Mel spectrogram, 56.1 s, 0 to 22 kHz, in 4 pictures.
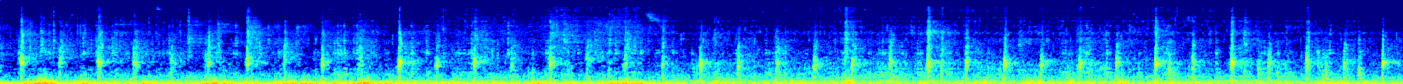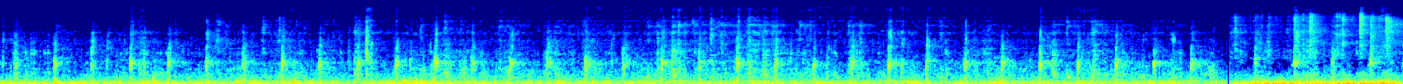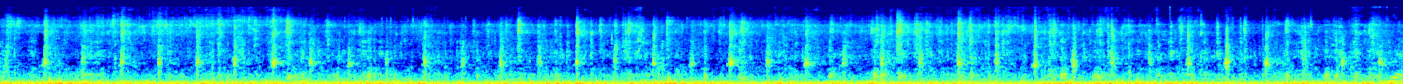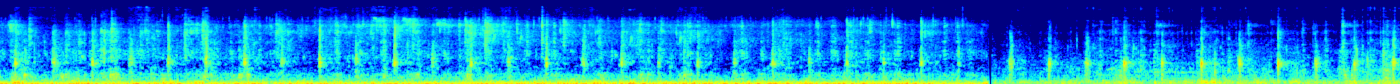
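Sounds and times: horse hooves clip-clopping on road: 0:00.0 - 0:56.0
low rumble: 0:26.3 - 0:52.0.

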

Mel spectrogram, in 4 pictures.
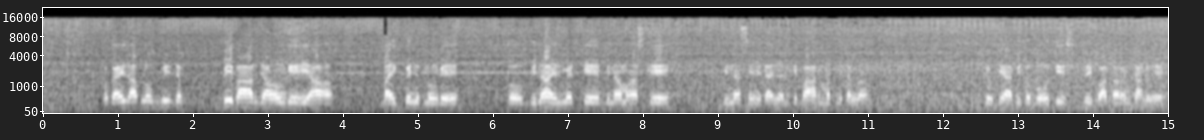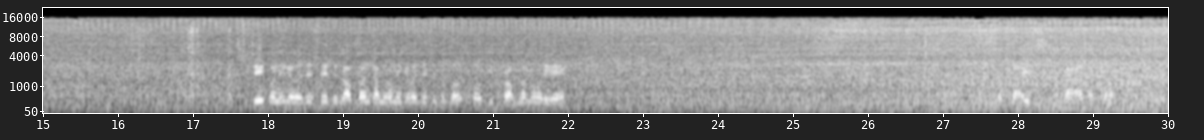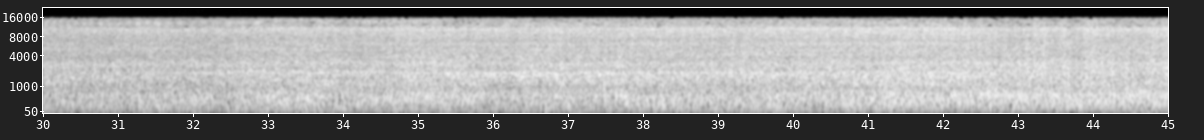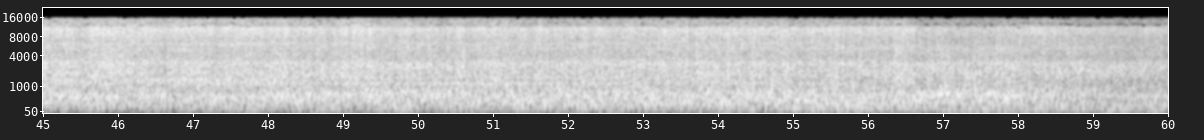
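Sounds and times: motorcycle engine drone: 0:00.0 - 1:00.0
wind rush: 0:00.0 - 1:00.0.

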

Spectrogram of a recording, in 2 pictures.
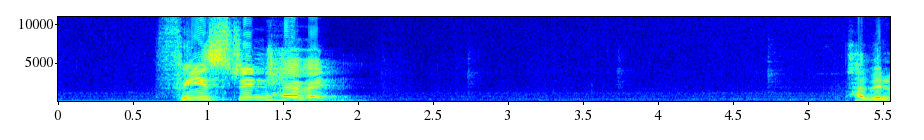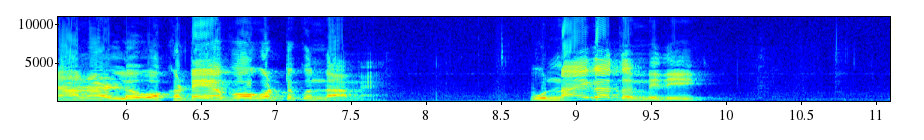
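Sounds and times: low room hiss: 0:00.0 - 0:11.0
faint light ticks: 0:02.2 - 0:02.9.

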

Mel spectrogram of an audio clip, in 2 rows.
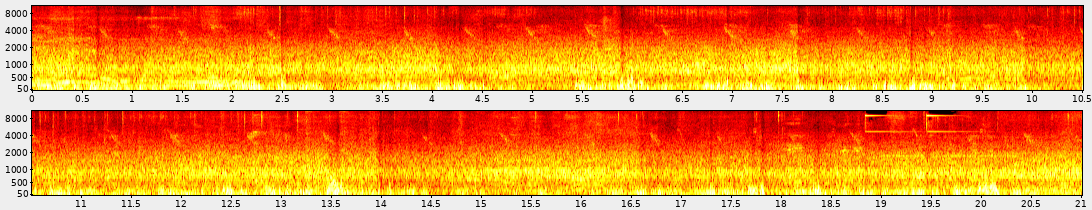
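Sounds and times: small birds chirping: 0:00.1 - 0:13.6.

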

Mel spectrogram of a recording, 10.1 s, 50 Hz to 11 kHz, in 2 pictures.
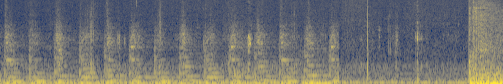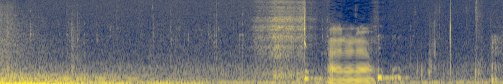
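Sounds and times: deep boom with heavy rumble: 0:04.7 - 0:07.2.

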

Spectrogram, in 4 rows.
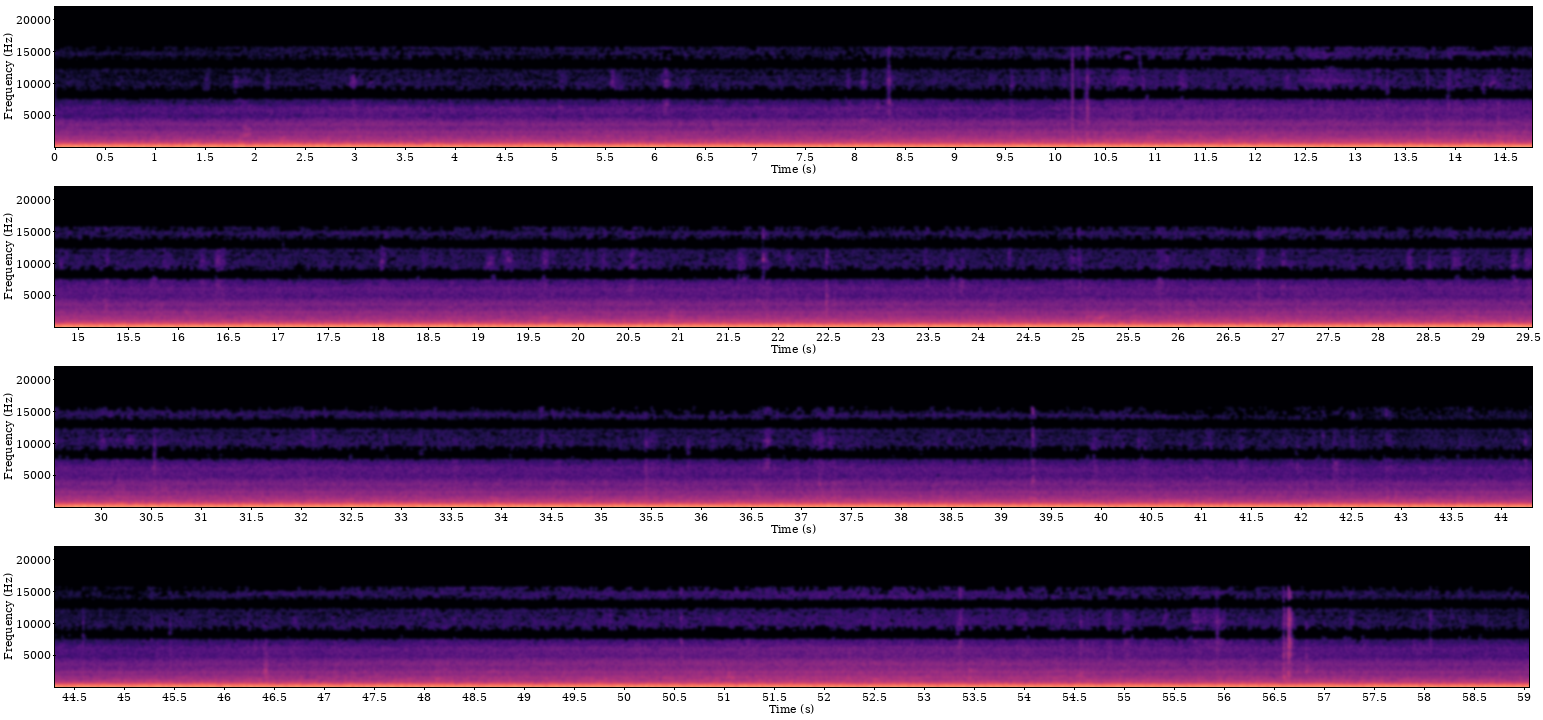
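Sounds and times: jet engines and airflow rumble: 0:00.0 - 0:59.0.

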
